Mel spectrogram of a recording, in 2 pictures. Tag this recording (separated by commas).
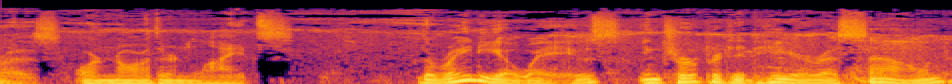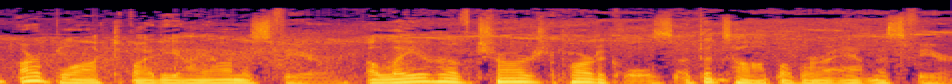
Speech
